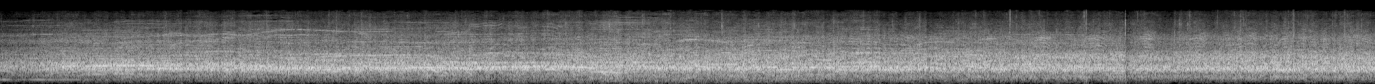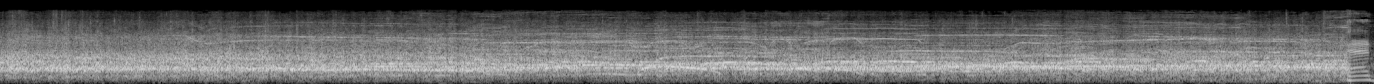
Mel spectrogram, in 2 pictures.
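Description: A large crowd at a presidential rally in Arizona roars continuously, a dense wash of cheering, shouting and scattered whoops with some clapping, loud and sustained throughout without pause.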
